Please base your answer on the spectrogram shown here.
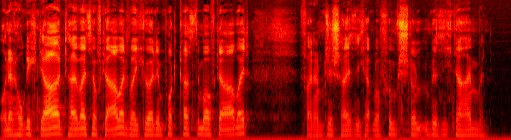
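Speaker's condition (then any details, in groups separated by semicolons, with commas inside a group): Cleft palate; has a cold at recording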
